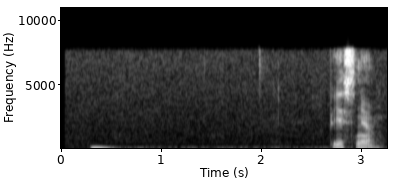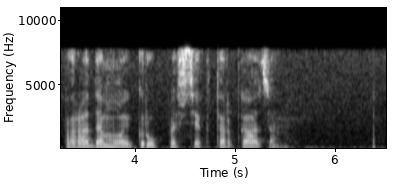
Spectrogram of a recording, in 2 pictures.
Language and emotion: Russian, neutral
